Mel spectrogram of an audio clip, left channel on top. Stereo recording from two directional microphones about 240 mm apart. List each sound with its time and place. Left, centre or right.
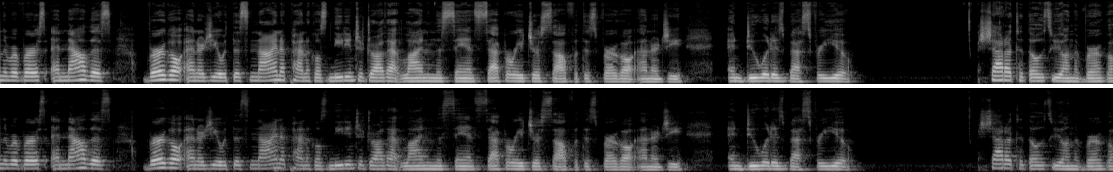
0.0 s speech: left
9.7 s speech: left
